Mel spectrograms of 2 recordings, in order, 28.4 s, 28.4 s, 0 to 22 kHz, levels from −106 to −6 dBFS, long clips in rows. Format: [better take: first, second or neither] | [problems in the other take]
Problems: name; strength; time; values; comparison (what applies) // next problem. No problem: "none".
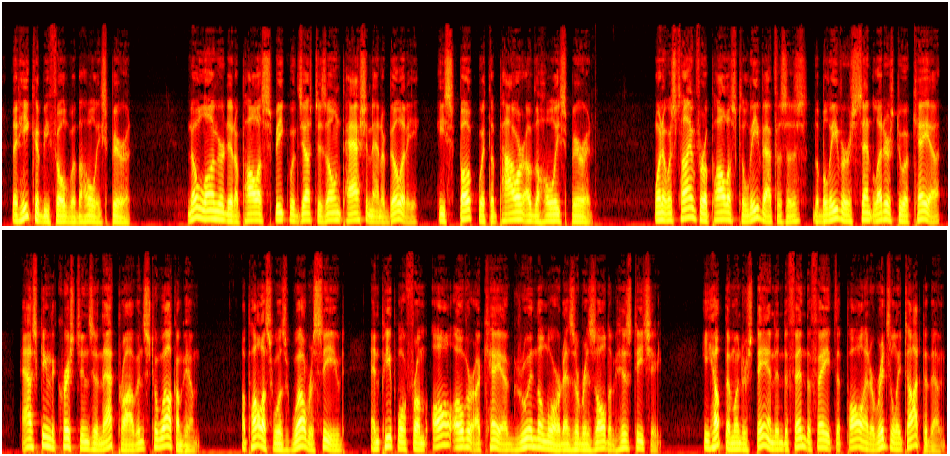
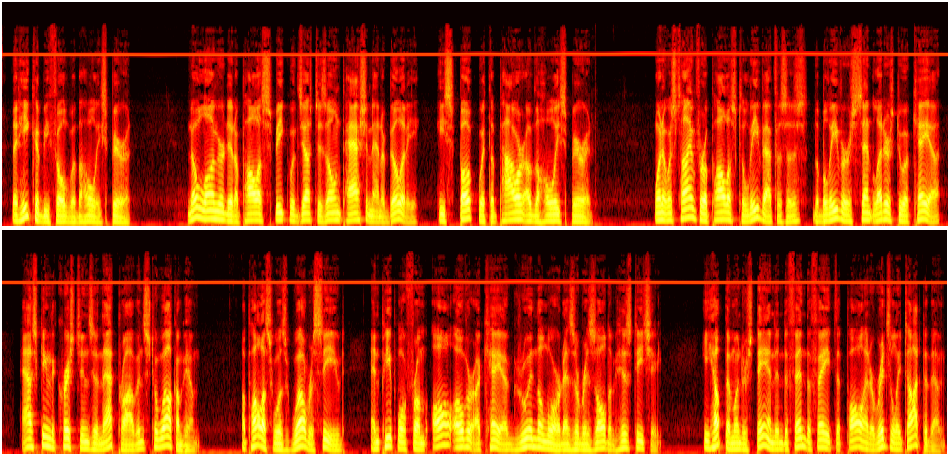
first | high-pitched whine; faint; throughout; 8.5 kHz, 25 dB below the speech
